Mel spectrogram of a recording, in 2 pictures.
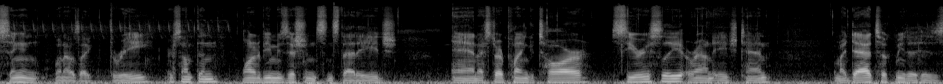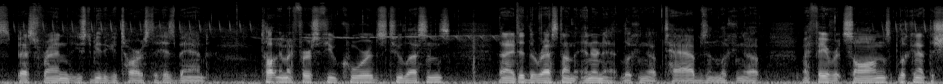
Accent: Jackson, New Jersey, United States; also born or lived in Fair Haven, New Jersey / New Egypt, New Jersey / Whiting, New Jersey; I grew up in Jackson since I was a kid. After that, when I was about 9, 10, my dad left my mom and had a house in Fairhaven, New Jersey. So I spent time between Jackson and Fairhaven as I grew up

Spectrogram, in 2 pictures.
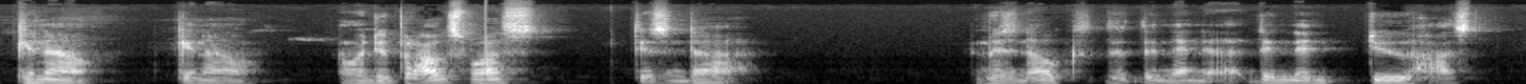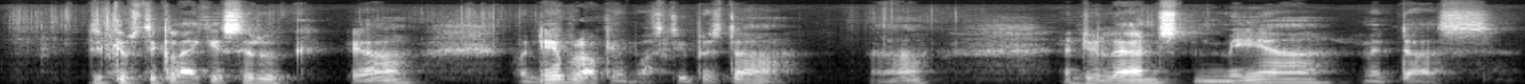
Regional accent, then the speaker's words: Scotland, United Kingdom; German is a second language; moved away; ich will zurück zu meiner Heimat, zum Schottland.

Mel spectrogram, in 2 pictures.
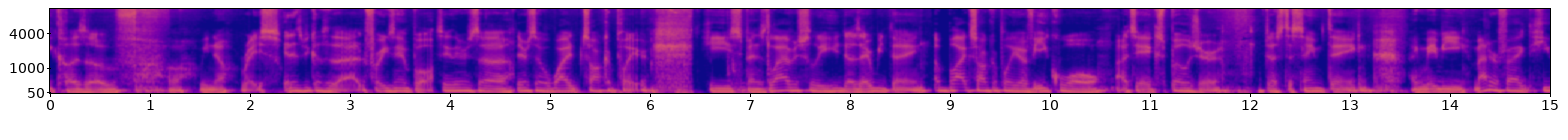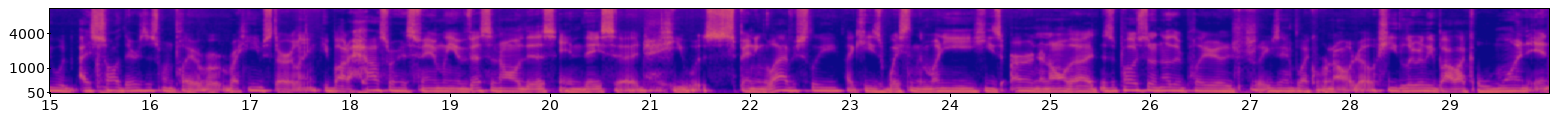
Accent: Nigeria; I'm Nigerian and my parents are very African

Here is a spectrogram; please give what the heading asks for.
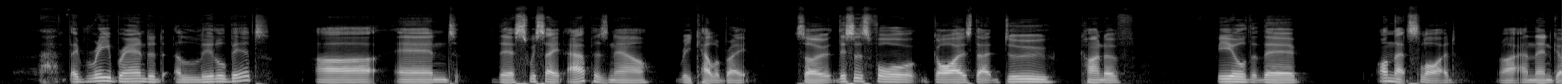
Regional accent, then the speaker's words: Australia; now in Thailand; there's been times where I come back from Australia with friends and family and stuff, and I'm, you know, back here for a couple of weeks, and I'm like, oh, I don't have that same connection that, you know, I had back home.

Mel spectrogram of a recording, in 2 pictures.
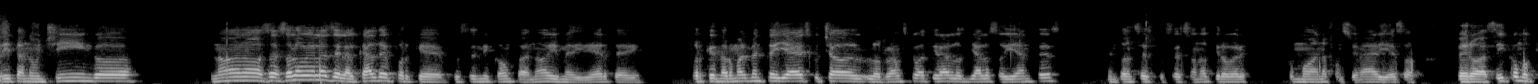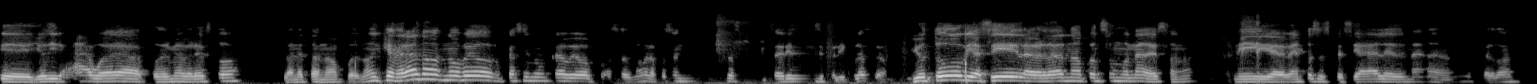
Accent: Ciudad Constitución, Baja California Sur, Mexico; now in Mexico City, Mexico

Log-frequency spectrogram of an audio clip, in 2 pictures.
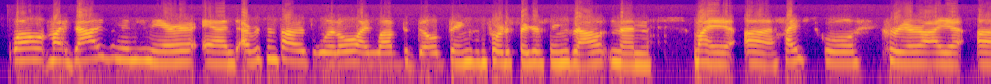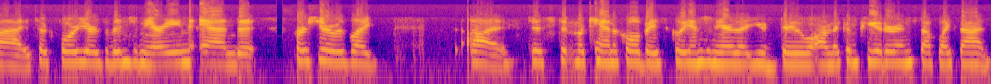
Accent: Missoula, Montana, United States; my hometown

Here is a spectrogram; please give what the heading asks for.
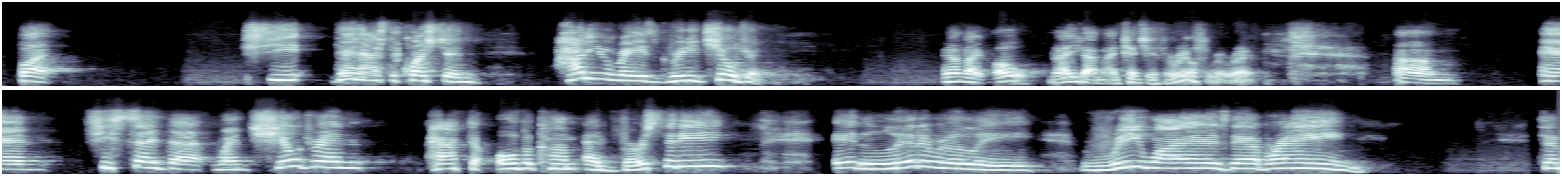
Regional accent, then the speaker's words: New York City, New York, United States; moved away as an adult; also born or lived in Chicago / Appleton, Wisconsin; I grew up in Flatbush, Brooklyn

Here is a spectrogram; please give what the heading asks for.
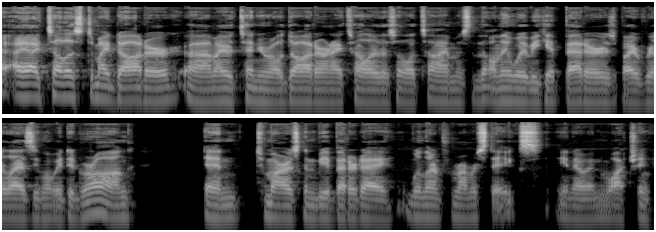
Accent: New England, United States; moved away; I'm originally from New England

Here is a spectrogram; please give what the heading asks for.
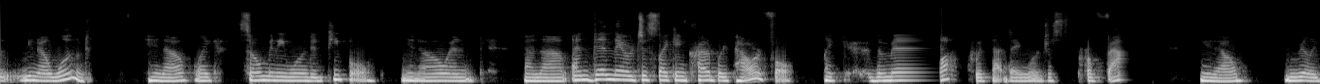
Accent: Southern Indiana, United States; moved away; also born or lived in California; I grew up in Southern Indiana, you know, I had been in California for a long time.

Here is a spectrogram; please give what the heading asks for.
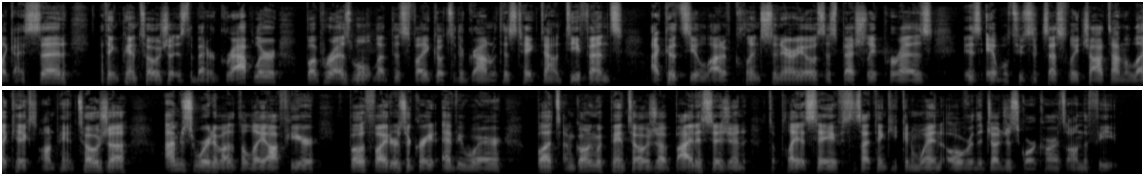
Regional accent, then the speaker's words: Akron, Ohio, United States; we're from Cleveland, Ohio, from Akron.

